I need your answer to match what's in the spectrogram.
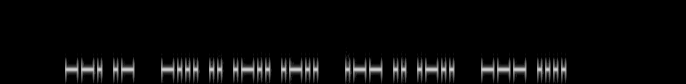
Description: Morse code, heard as a keyed tone, about 32 wpm, 700 Hz. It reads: GA BILL WIL OH
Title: K1USN SST QSO Practice - 30wpm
